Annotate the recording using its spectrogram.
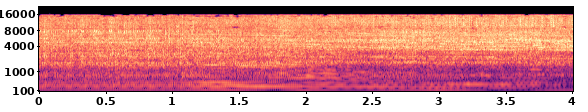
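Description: Ex-treadmill DC motor running at full speed on an SCR speed controller, then its hum falling steadily in pitch from about halfway through as the controller's knob is turned down and the motor slows.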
